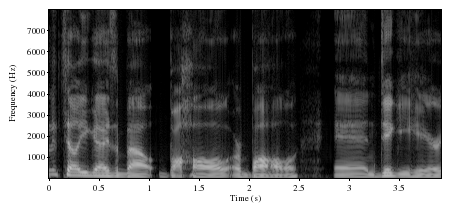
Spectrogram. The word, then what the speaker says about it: Bhaal: So it's Bhaal. That's the only pronunciation I've ever seen.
